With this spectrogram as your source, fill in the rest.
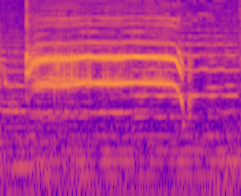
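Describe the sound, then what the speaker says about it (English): A person lets out a long, high, sustained scream lasting over a second and a half, sharp onset and a falling tail at the end, loud and close, with no talking over it. "Why are you screaming?"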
